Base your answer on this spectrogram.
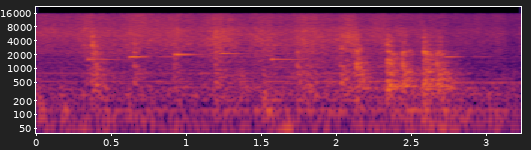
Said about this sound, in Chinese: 那我们稍微炒一下下，把我们的红枣还有枸杞里面的糖分先炒出来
